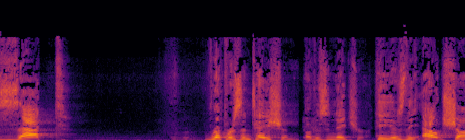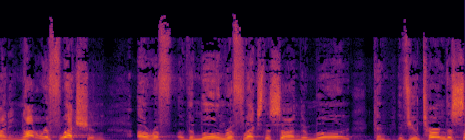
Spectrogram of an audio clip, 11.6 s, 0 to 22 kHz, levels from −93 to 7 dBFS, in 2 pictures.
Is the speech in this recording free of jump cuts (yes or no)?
no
